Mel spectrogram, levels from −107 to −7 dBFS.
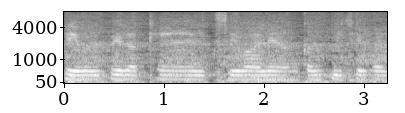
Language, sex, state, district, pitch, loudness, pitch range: Hindi, female, Maharashtra, Mumbai Suburban, 175 Hz, -16 LUFS, 175-180 Hz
